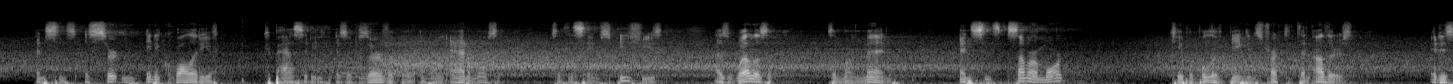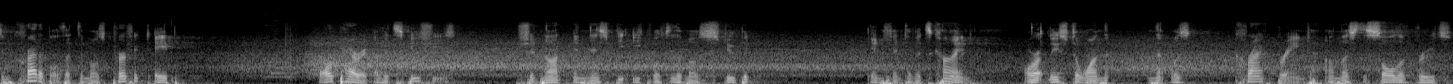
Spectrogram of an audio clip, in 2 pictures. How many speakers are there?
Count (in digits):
1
